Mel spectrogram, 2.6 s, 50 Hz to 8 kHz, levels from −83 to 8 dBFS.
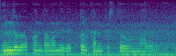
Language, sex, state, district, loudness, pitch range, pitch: Telugu, male, Telangana, Mahabubabad, -18 LUFS, 110-130 Hz, 120 Hz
